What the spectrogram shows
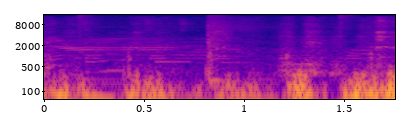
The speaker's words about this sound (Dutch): En luister naar de schaap in mijn mei hier.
